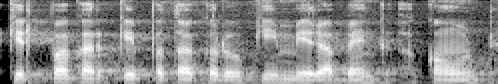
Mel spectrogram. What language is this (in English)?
Punjabi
